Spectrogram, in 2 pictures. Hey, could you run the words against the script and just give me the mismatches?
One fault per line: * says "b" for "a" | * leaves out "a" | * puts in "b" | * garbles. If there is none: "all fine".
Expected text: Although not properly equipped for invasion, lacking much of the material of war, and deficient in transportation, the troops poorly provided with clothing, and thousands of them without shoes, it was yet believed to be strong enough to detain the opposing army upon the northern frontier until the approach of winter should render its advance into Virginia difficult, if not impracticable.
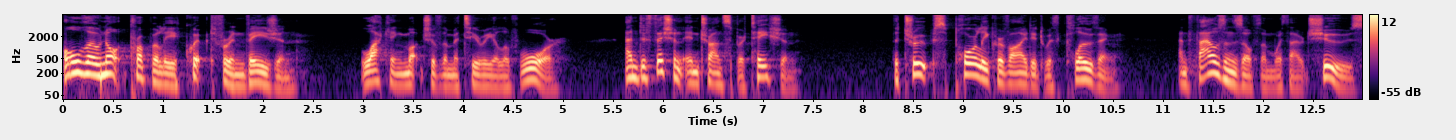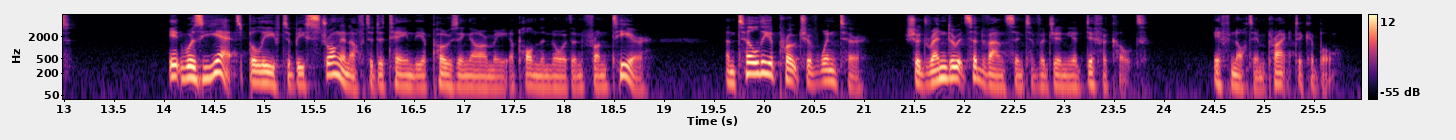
all fine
